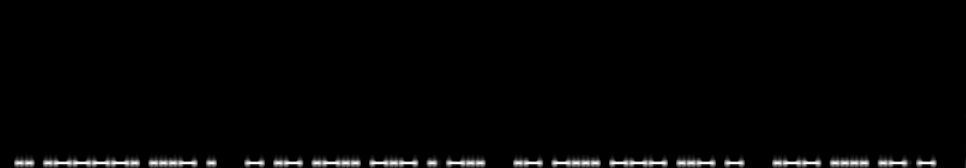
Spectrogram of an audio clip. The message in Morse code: I'VE TALKED ABOUT WHAT

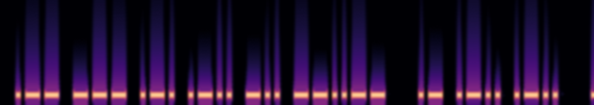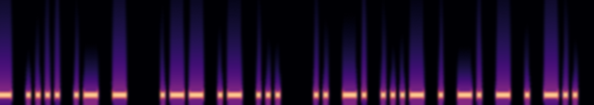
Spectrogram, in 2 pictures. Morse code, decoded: WORLD, ALL THAT WAS INVENTED

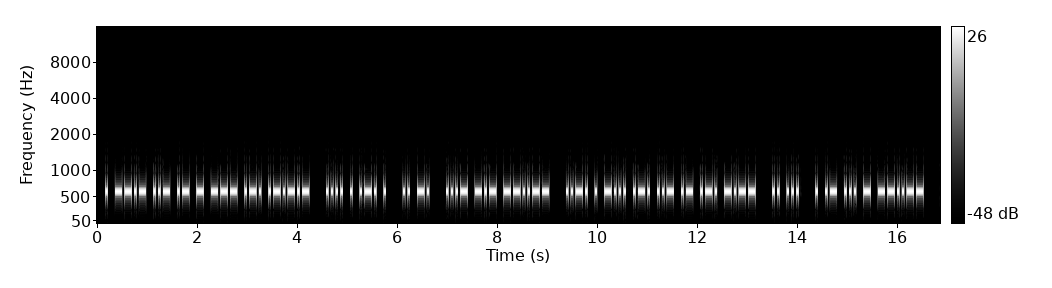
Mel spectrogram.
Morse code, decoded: EQUATOR. HERE IN VK, FEBRUARY IS EAST,

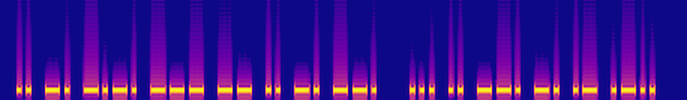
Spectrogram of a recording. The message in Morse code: INCOMING SIGNAL

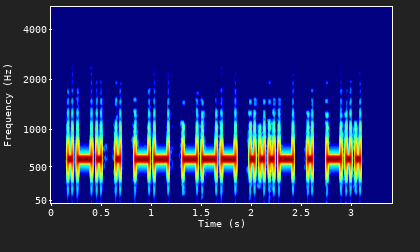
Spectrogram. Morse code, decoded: REMOVED

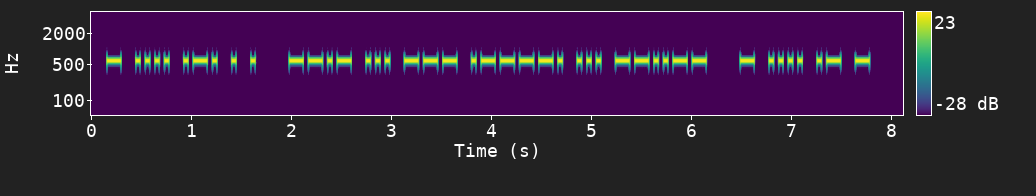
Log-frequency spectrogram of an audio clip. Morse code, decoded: THREE QSO'S, THAT

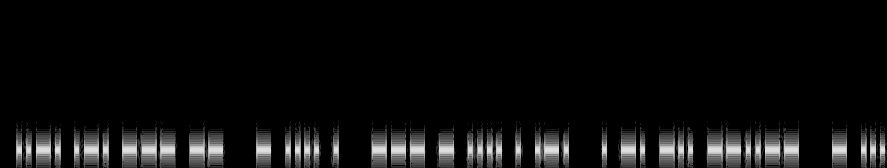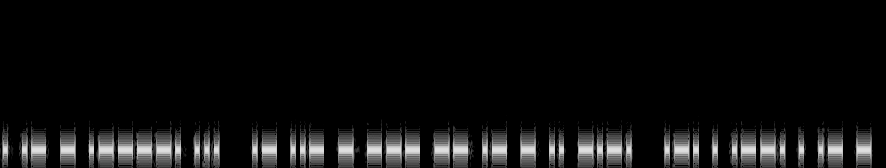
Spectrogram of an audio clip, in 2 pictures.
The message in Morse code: FROM THE OTHER END, THAT'S AUTOMATIC REPEAT

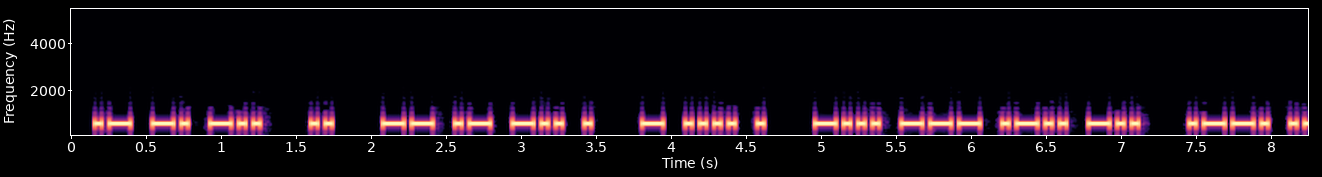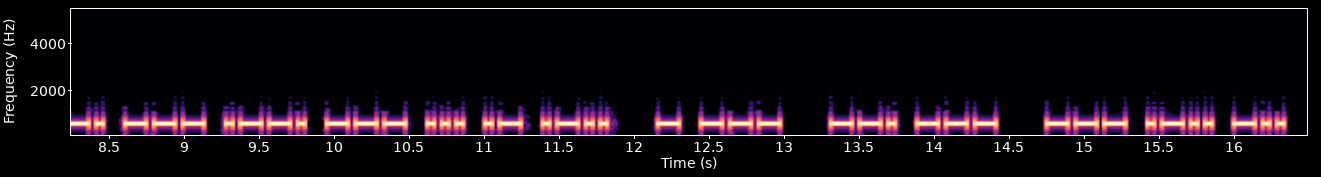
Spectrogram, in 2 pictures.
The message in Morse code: AND I MADE THE BOLD PROPOSAL TO GO OLD

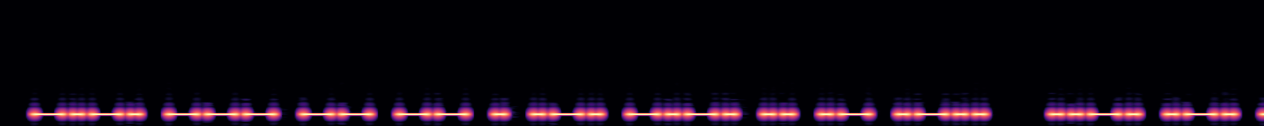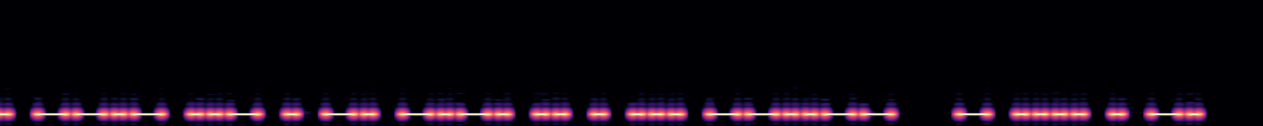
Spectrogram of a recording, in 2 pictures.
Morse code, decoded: COMMERCIAL FREQUENCIES, THEN

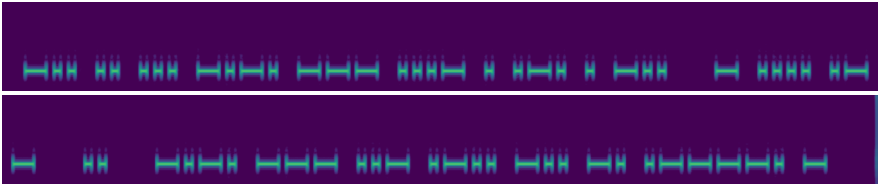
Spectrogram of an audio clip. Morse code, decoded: DISCOVERED THAT I COULDN'T

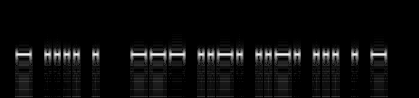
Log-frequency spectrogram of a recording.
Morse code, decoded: THE OFFSET

